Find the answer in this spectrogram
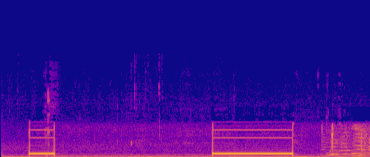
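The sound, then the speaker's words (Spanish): A telephone line's connecting tone: a short steady electronic beep, then a longer one about two seconds later, over faint line hiss, with a voice starting to speak right at the end. “Vamos con la llamada,”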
